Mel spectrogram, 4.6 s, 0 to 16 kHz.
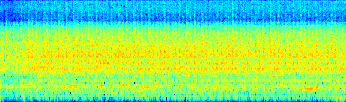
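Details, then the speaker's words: Toyota petrol engine (2SZ per title, 2AZ per speech) idling with a steady hollow knock about three a second, piston slap. It eases as the engine warms but persists hot; decarbonizing with Dimexide didn't help. "мере прогрева ступни множество уходит но все равно на горячие стучит двигатель 2az в 313"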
